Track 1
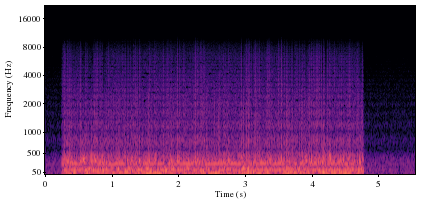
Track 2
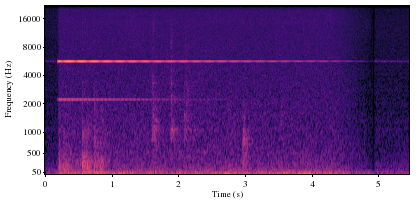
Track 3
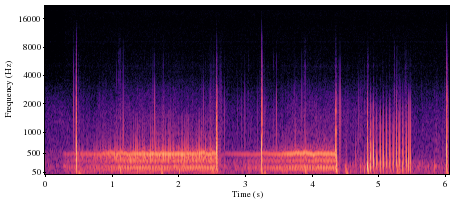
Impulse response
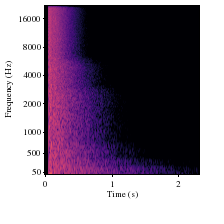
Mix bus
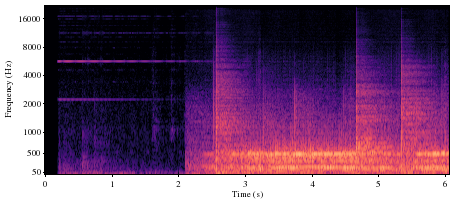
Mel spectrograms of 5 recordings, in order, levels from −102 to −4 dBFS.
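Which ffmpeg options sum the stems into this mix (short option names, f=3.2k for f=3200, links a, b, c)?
-filter_complex "[0:a]adelay=2250,volume=-6dB[a];[1:a]bass=f=250:g=-1,treble=f=4k:g=-8,aeval=exprs='sgn(val(0))*max(abs(val(0))-0.00251,0)':c=same,volume=-16.5dB,asplit=2[b][c];[c]volume=-16.5dB[d];[2:a]aeval=exprs='0.316*(abs(mod(val(0)/0.316+3,4)-2)-1)':c=same,adelay=2100,volume=1.5dB,asplit=2[e][f];[f]volume=-6.5dB[g];[3:a]atrim=start_sample=2205[h];[d][g]amix=inputs=2:normalize=0[i];[i][h]afir=irnorm=-1:irlink=0[j];[a][b][e][j]amix=inputs=4:normalize=0,alimiter=limit=-14.5dB:level=0:latency=1:release=415"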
